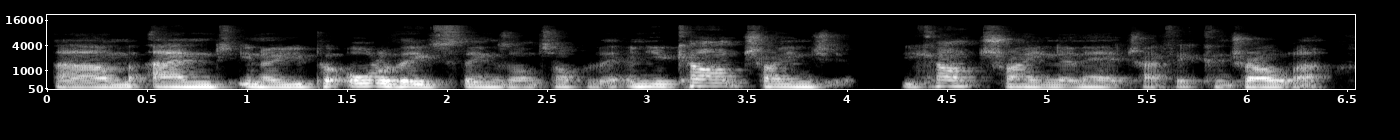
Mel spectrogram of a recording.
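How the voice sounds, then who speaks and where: A man's voice: mid-range voice, steady tone, moderate pace, a little mellow. Echoey-sounding man giving expert commentary. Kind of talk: conversational industry commentary.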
